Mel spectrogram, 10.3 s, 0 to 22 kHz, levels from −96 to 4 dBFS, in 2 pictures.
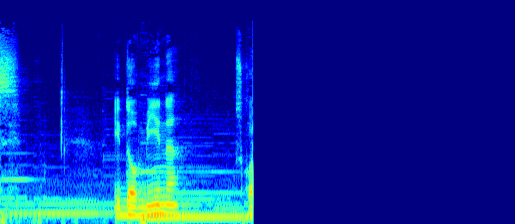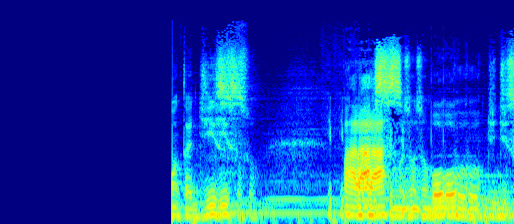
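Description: At 2.53 s the sound cuts off mid-flow into an audio dropout to silence. The gap is silent, with no room tone. It lasts about 4.35 s, until 6.87 s. The input was likely lost while recording continued writing zeros.

From 7.31 s to the end, there is a doubled audio track. A second full-band copy trails roughly a tenth of a second behind, at about equal level. It starts abruptly and has no decay. A slower second capture path is the likely cause.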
